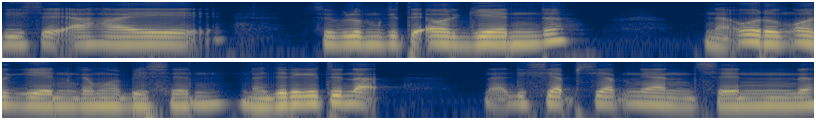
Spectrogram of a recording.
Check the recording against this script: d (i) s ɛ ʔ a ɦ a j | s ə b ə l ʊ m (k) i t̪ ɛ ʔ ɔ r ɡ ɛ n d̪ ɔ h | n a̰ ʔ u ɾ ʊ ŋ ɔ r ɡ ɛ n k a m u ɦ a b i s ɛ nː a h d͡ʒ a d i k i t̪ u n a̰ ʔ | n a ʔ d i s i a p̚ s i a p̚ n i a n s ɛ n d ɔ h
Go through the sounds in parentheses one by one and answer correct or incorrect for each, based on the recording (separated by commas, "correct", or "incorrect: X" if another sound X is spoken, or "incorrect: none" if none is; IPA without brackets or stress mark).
correct, correct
